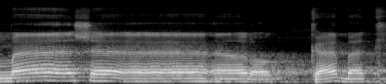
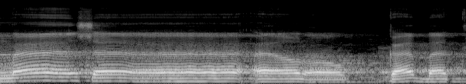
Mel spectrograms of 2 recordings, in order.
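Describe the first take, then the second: The two takes are said the same way.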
